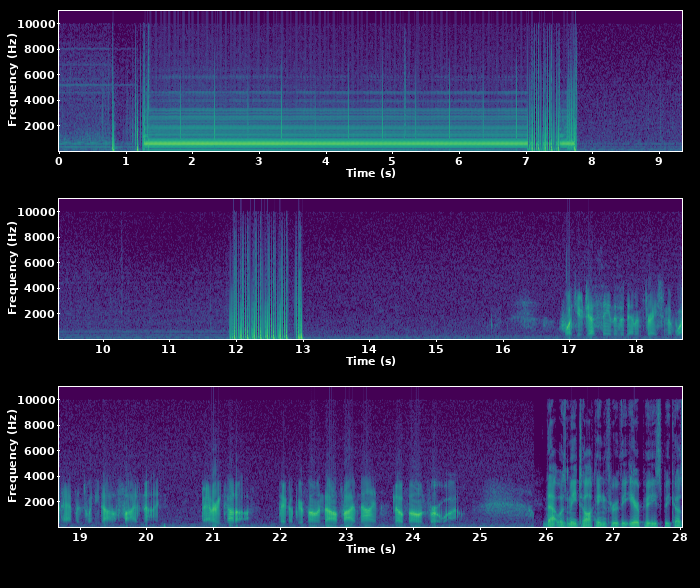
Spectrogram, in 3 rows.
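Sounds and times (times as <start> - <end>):
telephone line humming with a steady tone: 0.0 - 7.9, 11.8 - 13.0, 16.9 - 20.2, 20.8 - 24.8
speech: 26.0 - 28.0.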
